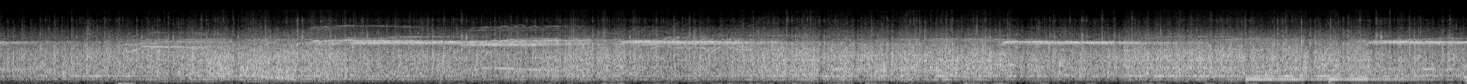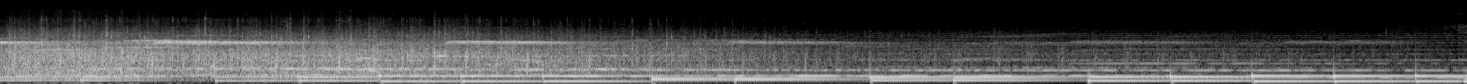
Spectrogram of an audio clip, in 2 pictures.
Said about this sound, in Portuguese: vão às janelas para aplaudirem os profissionais de saúde e todos os demais que estão aí nos trabalhos essenciais para garantirem que quem está em casa tenha a melhor condição possível diante desse momento. Um aplauso a todos e grande abraço.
